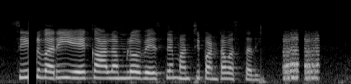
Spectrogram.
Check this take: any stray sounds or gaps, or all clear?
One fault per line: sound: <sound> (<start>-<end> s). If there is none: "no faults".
sound: dropout (0.3-0.4 s)
sound: laugh (2.8-3.2 s)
